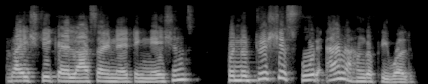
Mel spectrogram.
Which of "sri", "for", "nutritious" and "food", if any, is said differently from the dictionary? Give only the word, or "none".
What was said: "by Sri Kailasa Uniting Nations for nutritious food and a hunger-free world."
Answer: none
